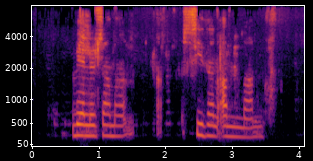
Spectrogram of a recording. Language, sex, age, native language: Icelandic, female, 10, Icelandic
